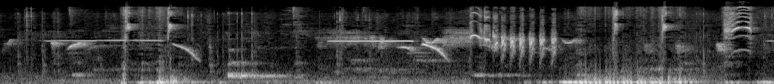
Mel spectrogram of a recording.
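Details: Lure recording of common iora: a drawn-out steady whistle, falling slurred notes, and stretches of rapid harsh chattering, with a low rumbling background sound underneath.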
